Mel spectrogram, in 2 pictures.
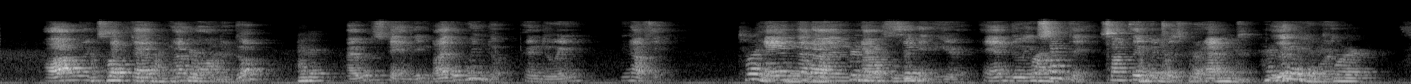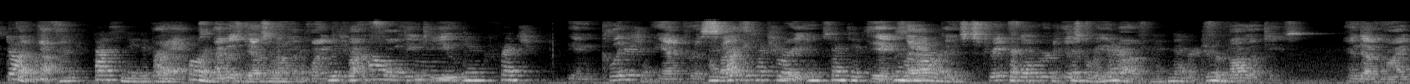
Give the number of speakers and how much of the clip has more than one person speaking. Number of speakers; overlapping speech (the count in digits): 2, about 62%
